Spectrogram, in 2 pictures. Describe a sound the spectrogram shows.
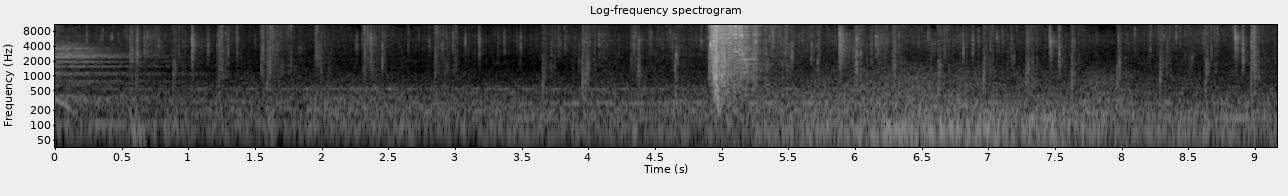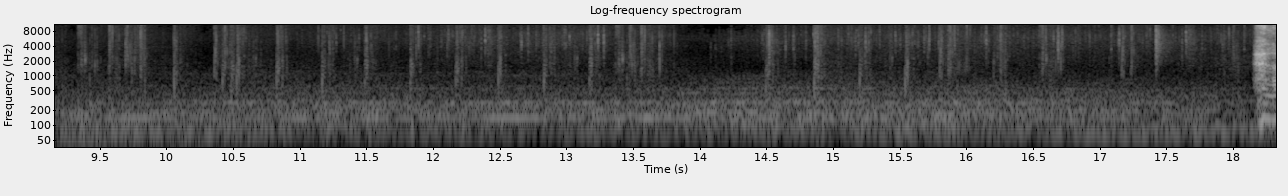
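Footsteps hurry across a stone floor.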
